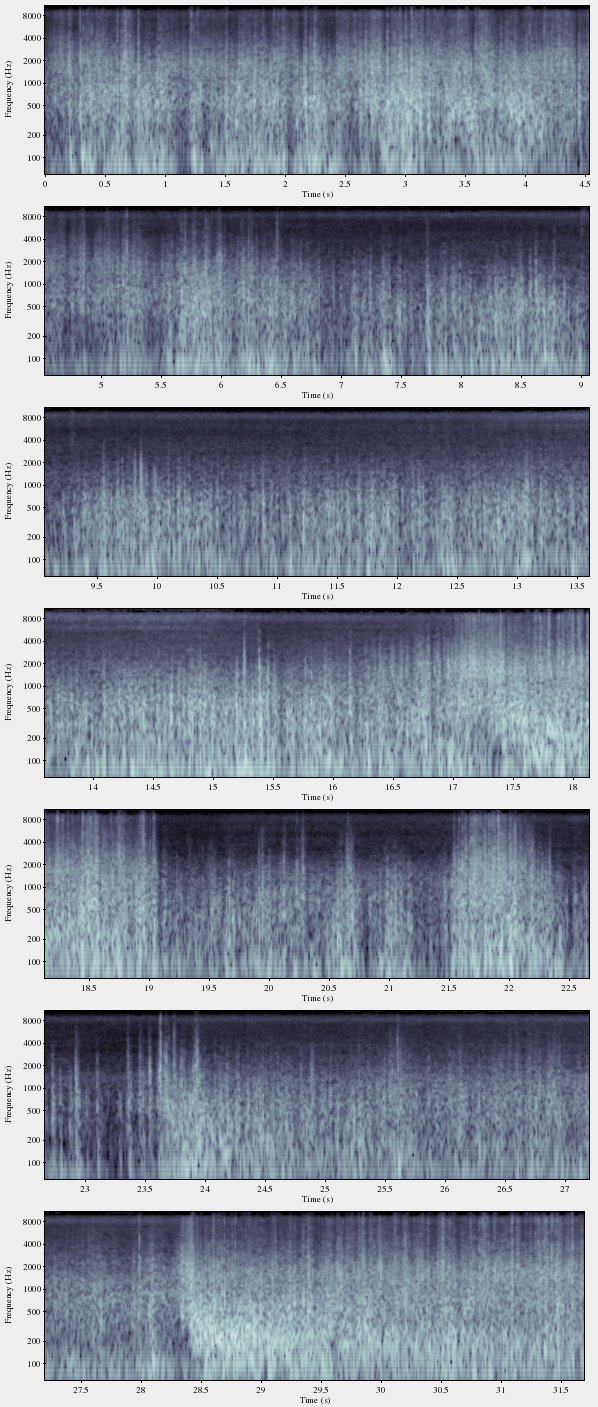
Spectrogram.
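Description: Wind rushing and buffeting on the microphone of a moving car, over low road and engine noise, with louder gusts a little past halfway and again near the end.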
